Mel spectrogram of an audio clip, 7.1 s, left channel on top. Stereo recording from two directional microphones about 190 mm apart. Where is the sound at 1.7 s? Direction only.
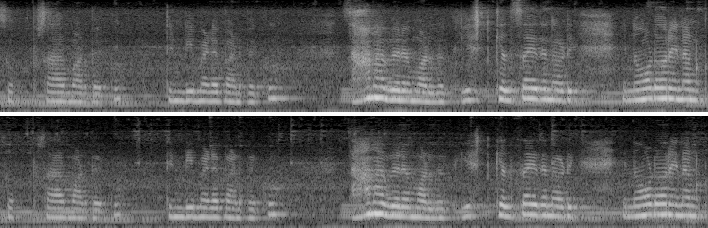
15° left (ahead or behind).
